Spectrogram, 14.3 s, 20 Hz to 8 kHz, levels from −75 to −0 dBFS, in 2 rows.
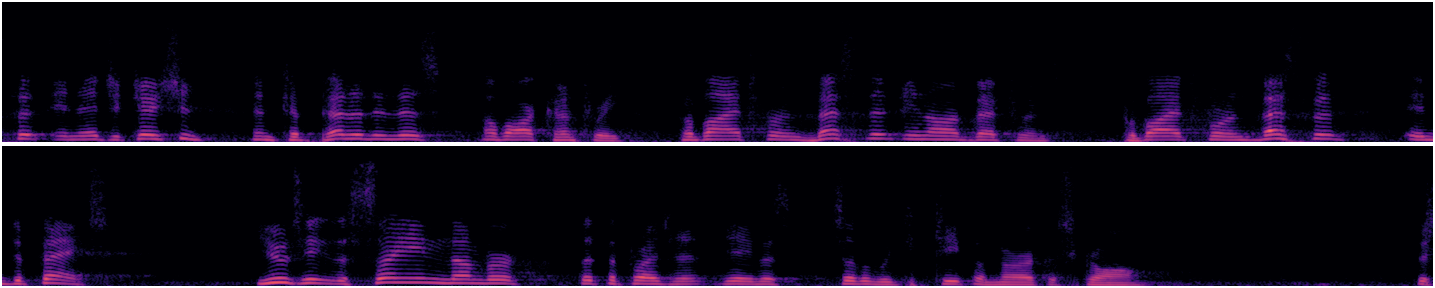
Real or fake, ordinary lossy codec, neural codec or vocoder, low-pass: fake; Opus, 16 kbps; codec, 24 kHz, 0.9 kbps, WavTokenizer, large speech release; 7.2 kHz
